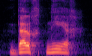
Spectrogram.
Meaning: inflection of neerbuigen: 1. second/third-person singular present indicative 2. plural imperative
- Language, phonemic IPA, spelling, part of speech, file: Dutch, /ˈbœyxt ˈner/, buigt neer, verb, Nl-buigt neer.ogg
